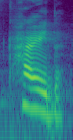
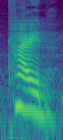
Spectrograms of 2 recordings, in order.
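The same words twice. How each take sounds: Both takes have the same delivery.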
